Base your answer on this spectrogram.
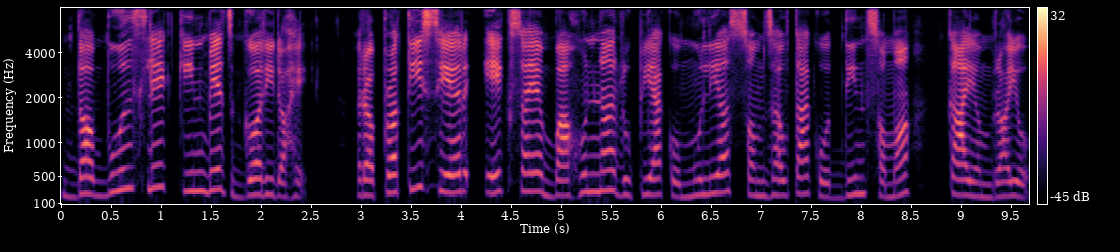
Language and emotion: Nepali, neutral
